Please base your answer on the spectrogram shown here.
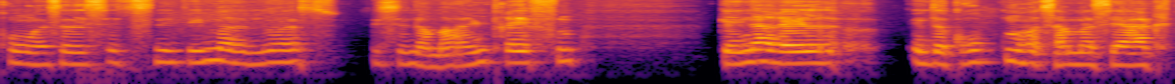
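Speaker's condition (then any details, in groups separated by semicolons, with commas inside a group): Parkinson's disease; ten years since onset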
